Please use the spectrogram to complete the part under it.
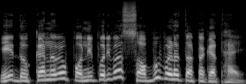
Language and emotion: Odia, happy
